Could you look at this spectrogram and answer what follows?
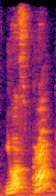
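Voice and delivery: soft, high, casual offer; calm nonchalance. Retold or imitated. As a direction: imitate an unbothered dealer, light and high. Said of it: "so calmly and nonchalantly".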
